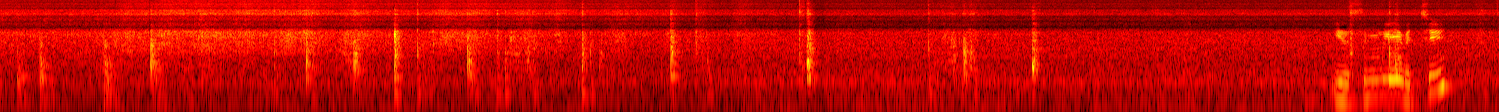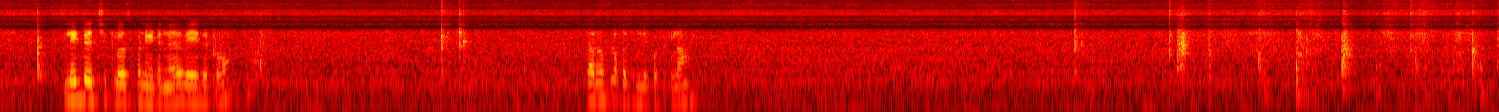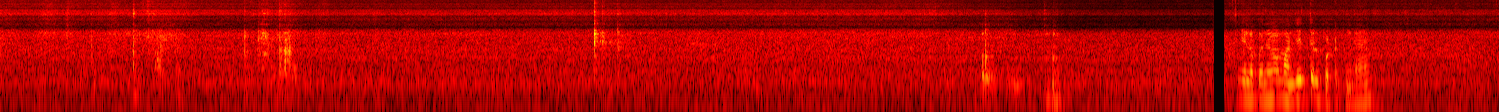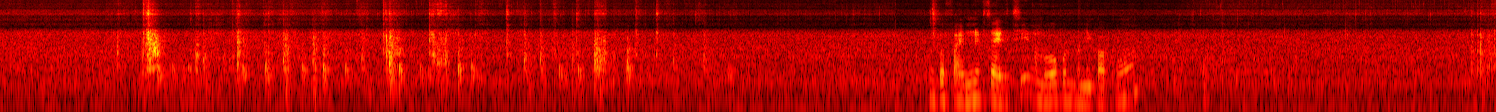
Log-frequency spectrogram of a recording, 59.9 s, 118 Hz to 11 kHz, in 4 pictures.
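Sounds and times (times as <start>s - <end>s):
spatula scraping metal pan: 26.7s - 30.0s, 31.0s - 33.0s, 46.4s - 51.7s.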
